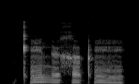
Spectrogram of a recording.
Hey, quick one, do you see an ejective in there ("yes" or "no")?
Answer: yes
